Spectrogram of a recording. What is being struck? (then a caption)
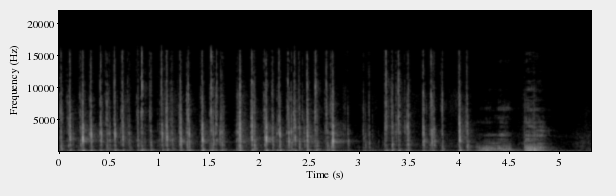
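Mechanical keyboard with round plastic keycaps. Fingertips of both hands type unevenly on a small 68-key backlit mechanical keyboard with round typewriter-style plastic keycaps set on a silver metal plate. Sharp, bright clacks come in irregular bursts with brief pauses, each cutting off almost instantly. Near the end the keys give way to a soft rustling swell before the clip falls quiet.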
